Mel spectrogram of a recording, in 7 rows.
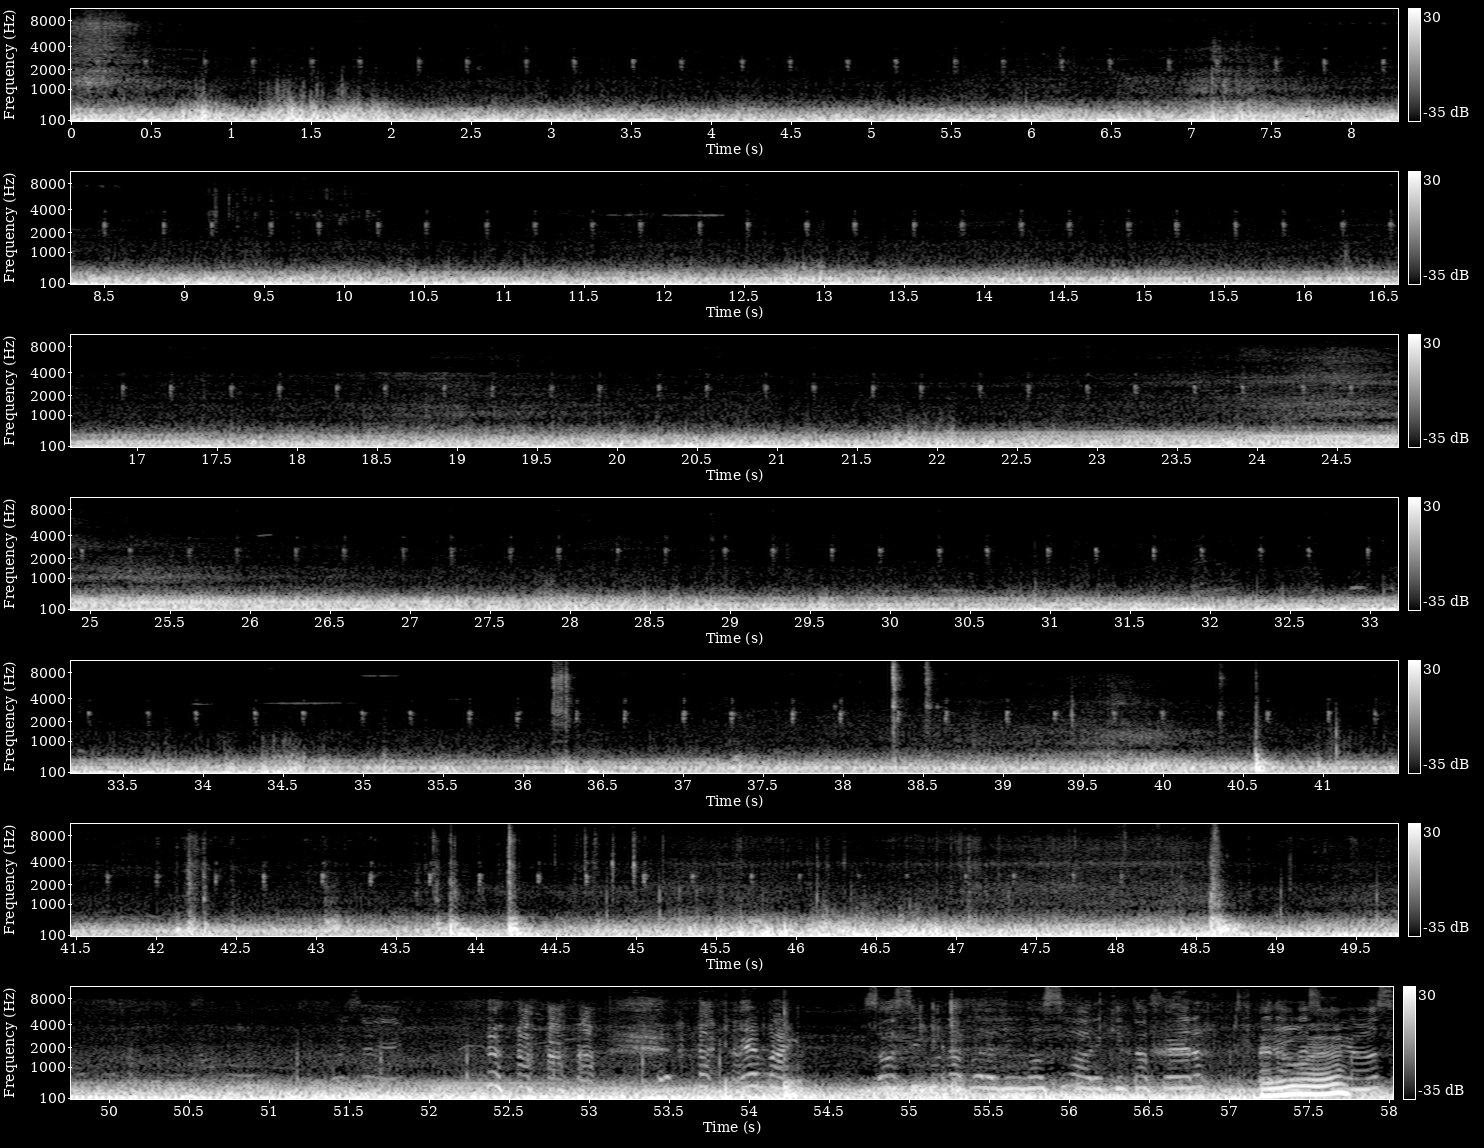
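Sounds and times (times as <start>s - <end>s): turn indicator ticking: 0.0s - 58.0s
van engine running: 0.0s - 58.0s.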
